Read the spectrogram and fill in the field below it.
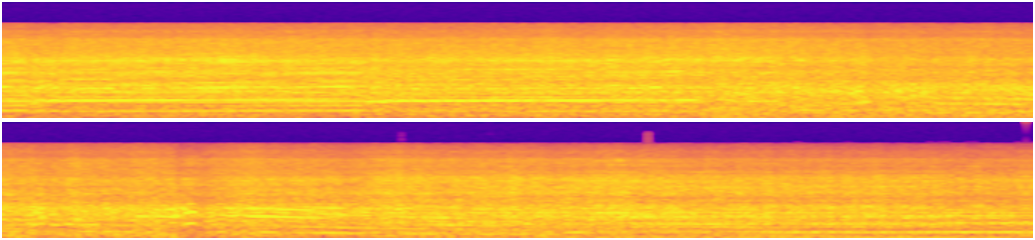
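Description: Wind rushes past the open cockpit.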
